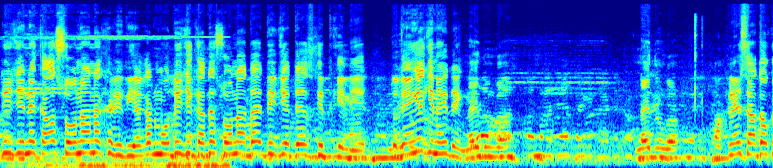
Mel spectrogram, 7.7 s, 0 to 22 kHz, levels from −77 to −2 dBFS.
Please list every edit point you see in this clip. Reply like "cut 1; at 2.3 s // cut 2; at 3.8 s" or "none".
none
